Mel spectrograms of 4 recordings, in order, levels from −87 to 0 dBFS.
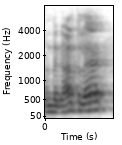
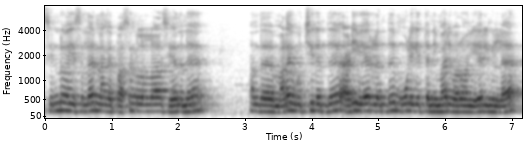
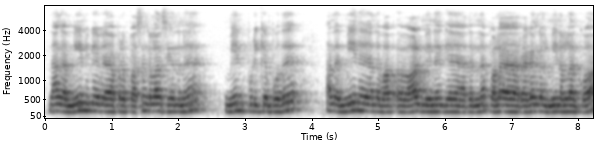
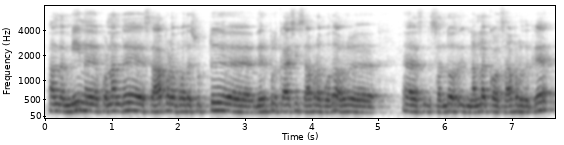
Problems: none marked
